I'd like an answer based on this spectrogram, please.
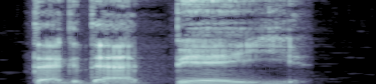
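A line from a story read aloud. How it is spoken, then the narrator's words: Creaky voice. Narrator (Russian): проскрипела Зерге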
